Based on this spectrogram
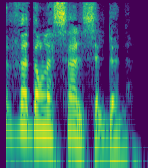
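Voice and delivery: lifted, forced brightness; falsely cheerful. Acted. Mother sends her crying boy inside, falsely cheerful. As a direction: put on cheer for a frightened child. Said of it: "d'un ton faussement joyeux".

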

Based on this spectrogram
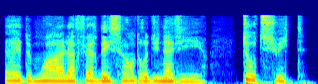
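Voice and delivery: firm, insistent demand; brooking no argument. Acted. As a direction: give an order nobody may question. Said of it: "L'intonation dans la voix de l'étrangère n'admettait pas de réplique".

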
